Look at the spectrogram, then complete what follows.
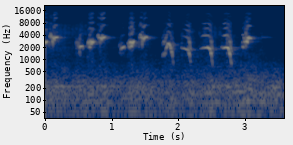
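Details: Javan pied starling singing in the morning, a lively string of whistled notes, some steady and some plunging steeply downward, delivered in quick succession.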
